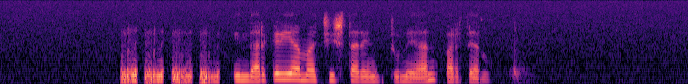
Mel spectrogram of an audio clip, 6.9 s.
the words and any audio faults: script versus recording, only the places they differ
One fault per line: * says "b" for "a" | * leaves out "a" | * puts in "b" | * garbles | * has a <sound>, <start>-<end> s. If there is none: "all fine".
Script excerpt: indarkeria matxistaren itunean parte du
* has a laugh, 1.2-2.2 s
* has a whoosh, 5.1-5.4 s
